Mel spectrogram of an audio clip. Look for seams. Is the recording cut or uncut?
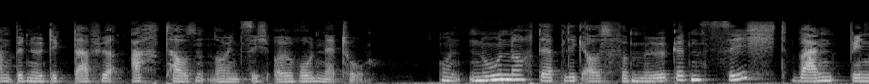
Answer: uncut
